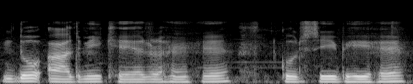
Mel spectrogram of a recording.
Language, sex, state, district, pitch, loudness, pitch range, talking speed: Hindi, male, Jharkhand, Ranchi, 125 Hz, -15 LUFS, 120-130 Hz, 115 wpm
